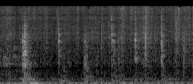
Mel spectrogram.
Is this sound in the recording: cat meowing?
no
